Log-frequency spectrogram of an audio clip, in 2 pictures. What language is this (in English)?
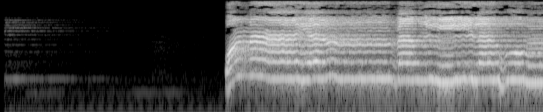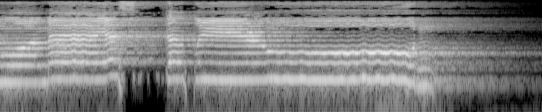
Arabic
